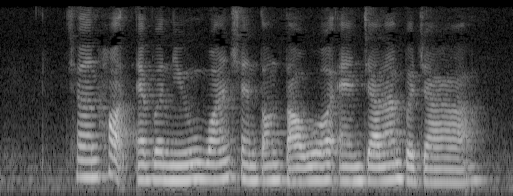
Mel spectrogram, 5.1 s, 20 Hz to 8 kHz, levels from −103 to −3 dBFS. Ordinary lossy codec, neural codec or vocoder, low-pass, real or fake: MP3, 48 kbps; none; 7.2 kHz; real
